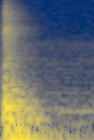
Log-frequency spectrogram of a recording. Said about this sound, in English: Did you hear the door slam? It wasn't even a door slam. It's a door close.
